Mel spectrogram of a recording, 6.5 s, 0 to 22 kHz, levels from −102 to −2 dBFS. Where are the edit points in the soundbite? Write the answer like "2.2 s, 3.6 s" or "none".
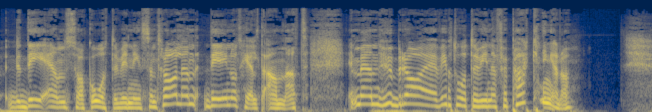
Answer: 3.5 s, 4.5 s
